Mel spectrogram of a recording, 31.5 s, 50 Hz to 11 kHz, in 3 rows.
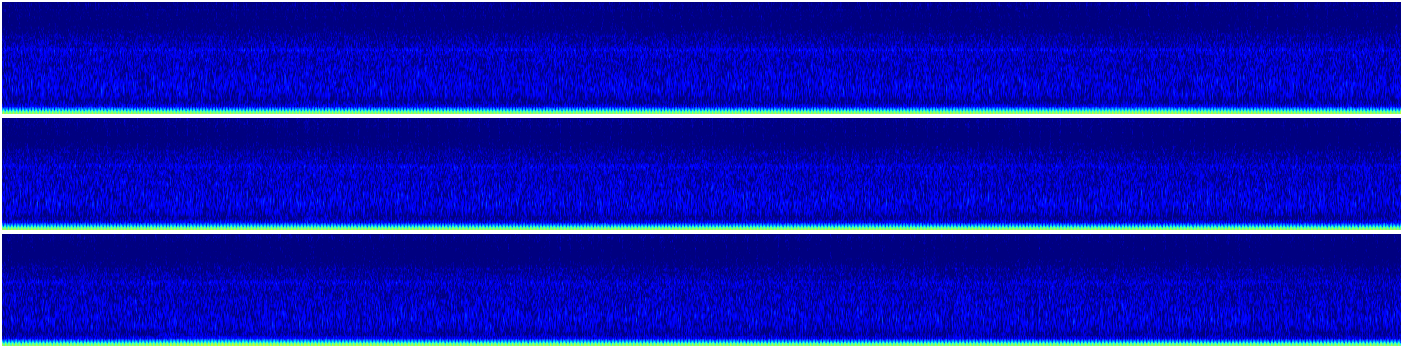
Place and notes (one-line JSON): {"title": "Poznan, at the office - fan", "date": "2012-07-27 19:53:00", "description": "a fan in my office makes a beautiful, rich, standing wave. recorder was placed on the side of the fan.", "latitude": "52.41", "longitude": "16.91", "altitude": "76", "timezone": "Europe/Warsaw"}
